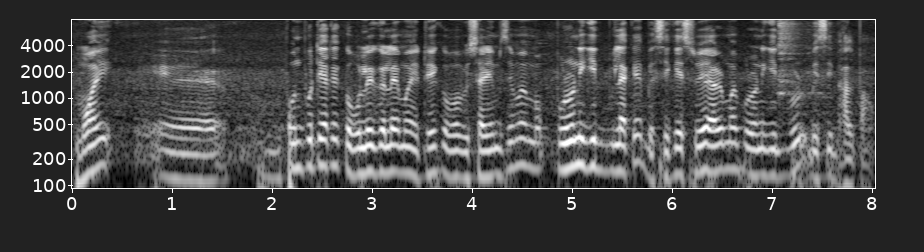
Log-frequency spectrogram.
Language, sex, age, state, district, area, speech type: Assamese, male, 30-45, Assam, Nalbari, rural, spontaneous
